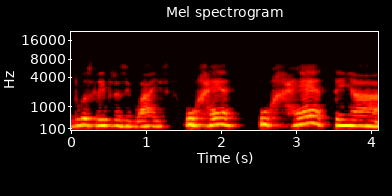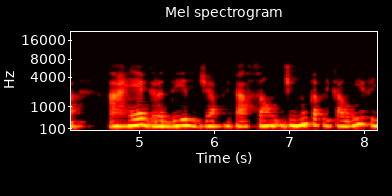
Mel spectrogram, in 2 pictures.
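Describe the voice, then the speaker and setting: A Brazilian woman teaching Portuguese grammar for exams. She talks in a didactic way and keeps checking in with her students. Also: medium pitch. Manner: didactic, checks in with "certo?" and "olha". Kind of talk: explanatory exam-prep lesson. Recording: dull echoey room audio.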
